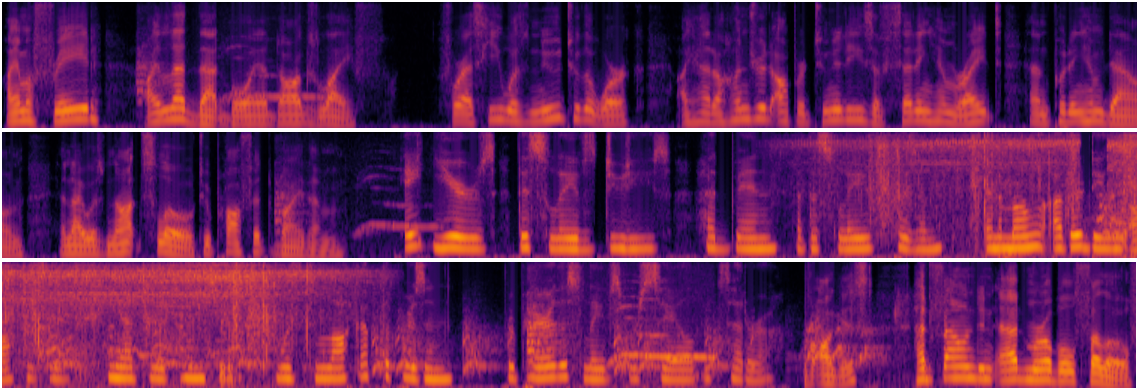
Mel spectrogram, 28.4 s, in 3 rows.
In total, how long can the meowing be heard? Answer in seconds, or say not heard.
5 s.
